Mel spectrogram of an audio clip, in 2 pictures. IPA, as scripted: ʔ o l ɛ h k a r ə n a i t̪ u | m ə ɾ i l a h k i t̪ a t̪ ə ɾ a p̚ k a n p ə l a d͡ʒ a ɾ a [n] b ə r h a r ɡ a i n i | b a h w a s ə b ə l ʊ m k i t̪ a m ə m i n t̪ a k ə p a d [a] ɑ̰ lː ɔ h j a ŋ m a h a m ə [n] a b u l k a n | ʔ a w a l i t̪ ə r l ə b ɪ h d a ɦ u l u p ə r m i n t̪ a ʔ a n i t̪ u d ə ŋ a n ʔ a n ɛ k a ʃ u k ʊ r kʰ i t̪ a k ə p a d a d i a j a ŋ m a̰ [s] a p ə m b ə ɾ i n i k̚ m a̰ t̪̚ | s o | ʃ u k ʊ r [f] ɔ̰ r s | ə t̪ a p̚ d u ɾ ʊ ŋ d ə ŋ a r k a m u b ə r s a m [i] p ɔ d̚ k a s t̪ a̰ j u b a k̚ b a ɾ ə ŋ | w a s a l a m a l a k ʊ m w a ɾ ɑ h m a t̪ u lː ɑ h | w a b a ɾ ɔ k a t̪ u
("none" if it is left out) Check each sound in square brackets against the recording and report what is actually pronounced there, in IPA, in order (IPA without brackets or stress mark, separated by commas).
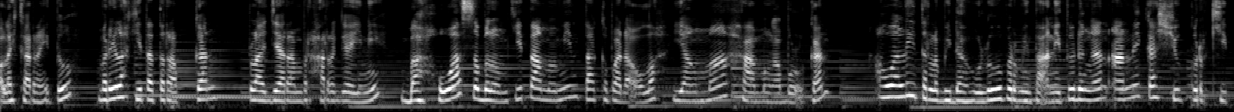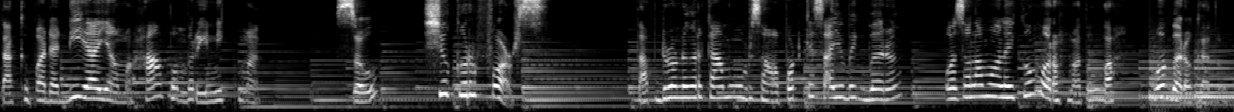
n, a, ŋ, h, f, a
